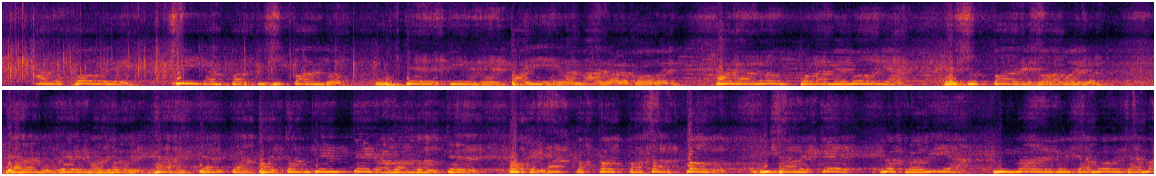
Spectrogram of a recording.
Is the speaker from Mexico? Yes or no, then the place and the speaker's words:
no; Argentina; y como argentinos, el país de la patria tenemos que defender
